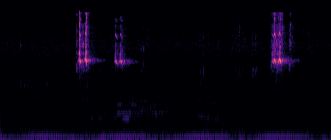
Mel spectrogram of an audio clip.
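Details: Crickets recorded outdoors, three short high-pitched chirps: a pair close together early on, then a single chirp near the end, over a steady low hum.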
